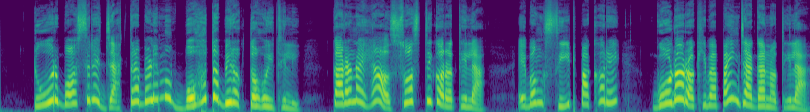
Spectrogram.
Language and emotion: Odia, angry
